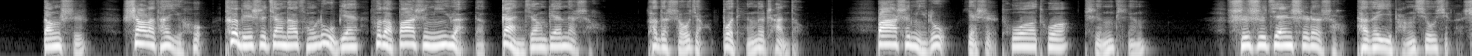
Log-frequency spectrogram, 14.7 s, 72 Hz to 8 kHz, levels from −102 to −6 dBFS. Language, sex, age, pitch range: Chinese, male, 20-39, 120-175 Hz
